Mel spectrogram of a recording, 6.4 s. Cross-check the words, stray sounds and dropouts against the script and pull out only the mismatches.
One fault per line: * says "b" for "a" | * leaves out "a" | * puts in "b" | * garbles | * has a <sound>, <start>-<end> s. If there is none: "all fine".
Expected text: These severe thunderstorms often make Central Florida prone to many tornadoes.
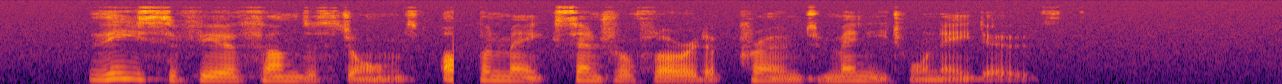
* has a dropout, 2.3-2.4 s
